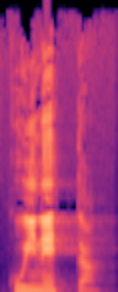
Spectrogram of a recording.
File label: "cuinetta", dialettu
